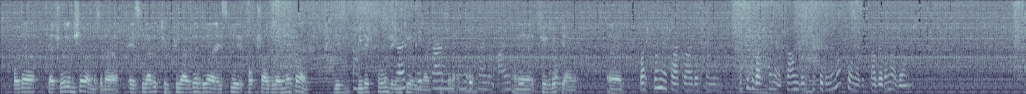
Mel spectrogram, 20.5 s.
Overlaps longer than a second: present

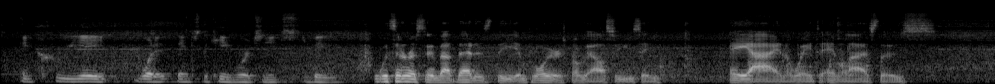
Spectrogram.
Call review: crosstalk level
none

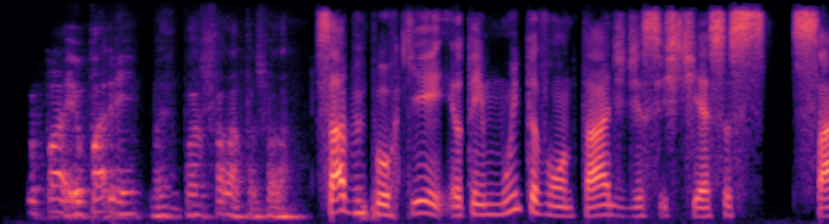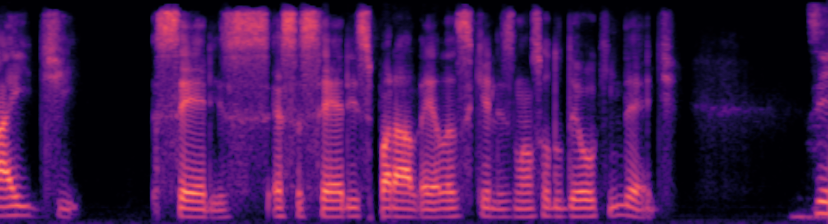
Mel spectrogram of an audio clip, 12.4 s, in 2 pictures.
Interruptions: none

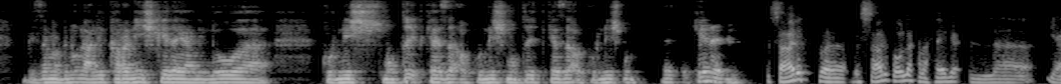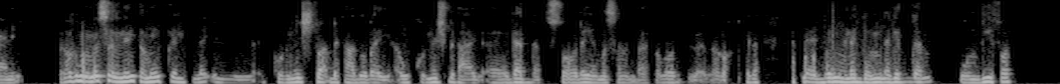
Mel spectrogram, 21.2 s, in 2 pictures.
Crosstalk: none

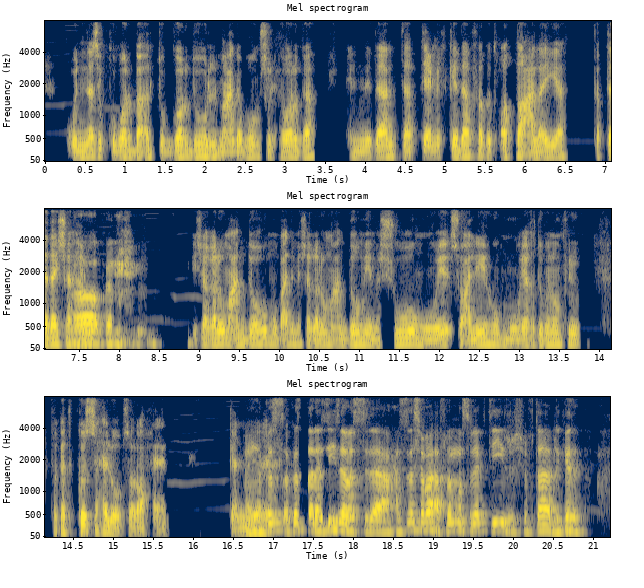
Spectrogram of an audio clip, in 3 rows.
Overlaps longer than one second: none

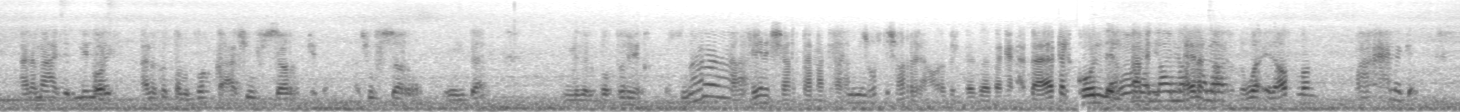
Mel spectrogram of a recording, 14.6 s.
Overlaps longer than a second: present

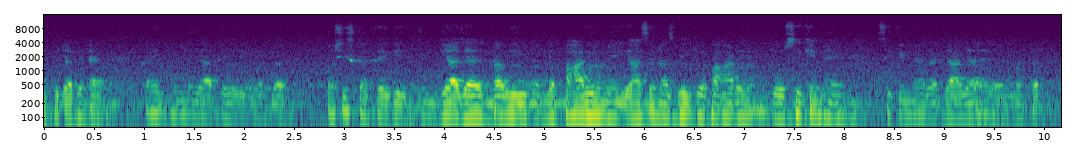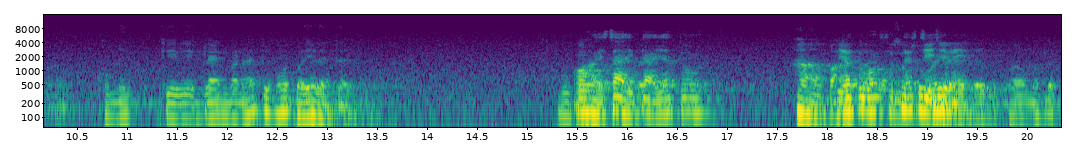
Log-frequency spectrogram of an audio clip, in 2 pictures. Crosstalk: present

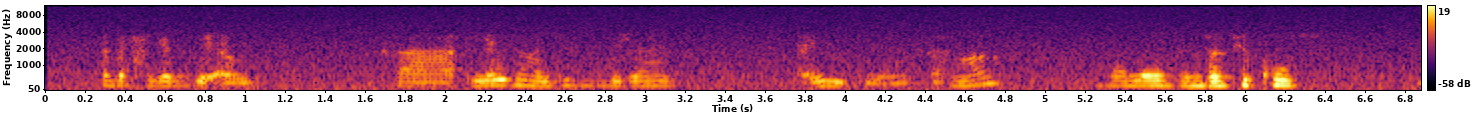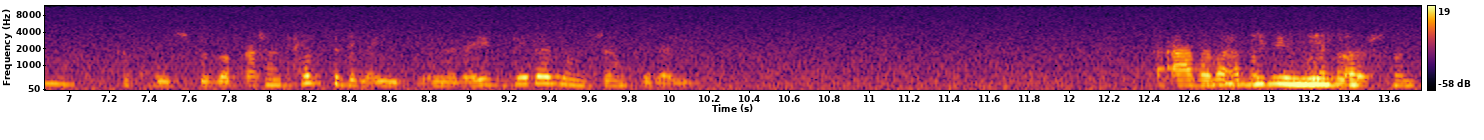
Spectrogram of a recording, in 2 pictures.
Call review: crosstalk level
present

